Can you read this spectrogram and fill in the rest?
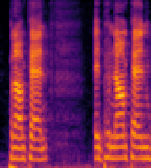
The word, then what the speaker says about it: Phnom Penh: Phnom Penh, where a tiny camera was inserted into his penis, which revealed the culprit to be a leech.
